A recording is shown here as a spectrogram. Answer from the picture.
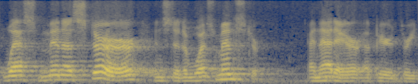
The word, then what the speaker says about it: Westminster: He had heard it wrong, and he always said Westminster instead of Westminster. He made a four-syllable word out of a three-syllable word.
